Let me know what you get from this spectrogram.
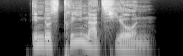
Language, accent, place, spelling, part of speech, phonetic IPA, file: German, Germany, Berlin, Industrienation, noun, [ɪndʊsˈtʁiːnaˌt͡si̯oːn], De-Industrienation.ogg
- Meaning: highly developed country; industrial nation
